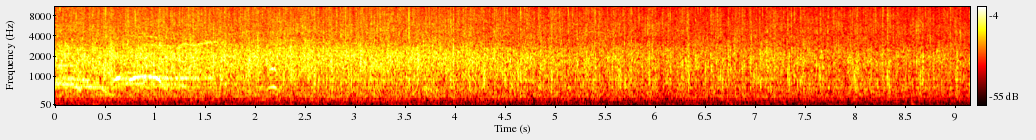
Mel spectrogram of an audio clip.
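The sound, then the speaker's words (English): A church audience claps steadily in honor of God, a dense wash of many hands that holds loud for several seconds before easing slightly toward the end, with no voices rising above it. “Now that's worth clapping for.”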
